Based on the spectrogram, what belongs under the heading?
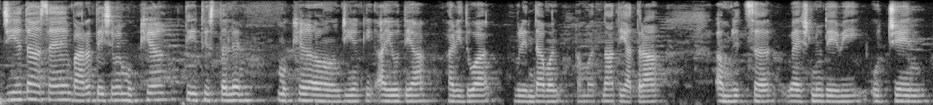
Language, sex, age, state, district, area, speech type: Sindhi, female, 30-45, Maharashtra, Mumbai Suburban, urban, spontaneous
